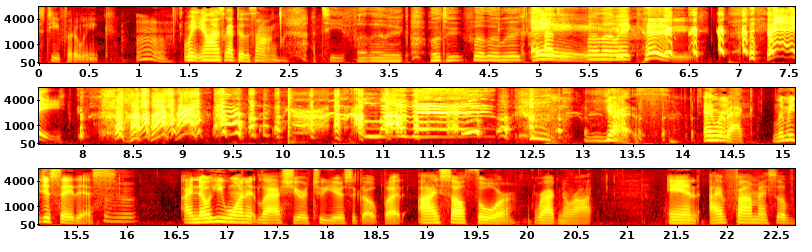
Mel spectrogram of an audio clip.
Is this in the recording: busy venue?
no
